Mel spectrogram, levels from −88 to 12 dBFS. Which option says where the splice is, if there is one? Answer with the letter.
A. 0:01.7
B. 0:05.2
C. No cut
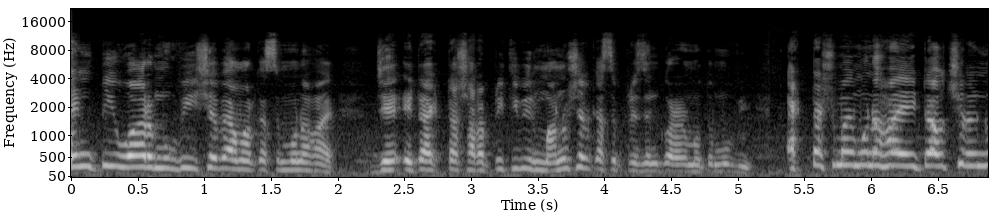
B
